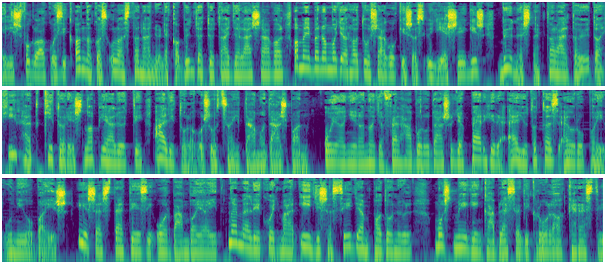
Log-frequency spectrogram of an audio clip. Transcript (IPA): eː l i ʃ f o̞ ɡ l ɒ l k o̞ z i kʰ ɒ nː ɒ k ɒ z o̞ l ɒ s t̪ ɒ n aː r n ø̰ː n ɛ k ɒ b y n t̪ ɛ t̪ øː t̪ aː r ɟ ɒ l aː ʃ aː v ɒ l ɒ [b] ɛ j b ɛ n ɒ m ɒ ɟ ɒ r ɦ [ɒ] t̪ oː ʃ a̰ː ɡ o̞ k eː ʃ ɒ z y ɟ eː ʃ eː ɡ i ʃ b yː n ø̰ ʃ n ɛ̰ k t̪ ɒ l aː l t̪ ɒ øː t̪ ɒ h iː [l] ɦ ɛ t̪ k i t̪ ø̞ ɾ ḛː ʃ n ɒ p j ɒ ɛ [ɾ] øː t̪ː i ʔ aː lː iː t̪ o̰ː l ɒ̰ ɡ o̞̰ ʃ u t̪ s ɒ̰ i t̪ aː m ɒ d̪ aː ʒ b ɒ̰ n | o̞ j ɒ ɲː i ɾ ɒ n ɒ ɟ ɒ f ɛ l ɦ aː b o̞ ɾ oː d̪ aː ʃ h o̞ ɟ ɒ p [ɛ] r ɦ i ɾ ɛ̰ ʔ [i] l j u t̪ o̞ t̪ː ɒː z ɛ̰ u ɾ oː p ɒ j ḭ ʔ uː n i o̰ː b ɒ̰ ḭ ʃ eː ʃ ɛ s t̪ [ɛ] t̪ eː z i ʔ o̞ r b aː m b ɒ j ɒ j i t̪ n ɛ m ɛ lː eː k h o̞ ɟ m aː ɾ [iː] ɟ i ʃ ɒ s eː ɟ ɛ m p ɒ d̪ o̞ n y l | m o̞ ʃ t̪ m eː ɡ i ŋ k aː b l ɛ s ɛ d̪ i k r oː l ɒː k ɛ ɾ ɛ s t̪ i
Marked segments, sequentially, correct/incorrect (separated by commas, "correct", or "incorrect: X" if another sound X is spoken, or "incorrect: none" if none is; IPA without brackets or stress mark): incorrect: m, correct, incorrect: r, incorrect: l, correct, incorrect: ɛ, correct, correct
